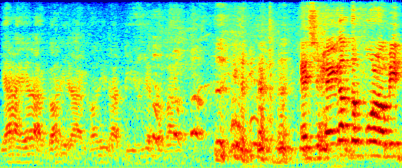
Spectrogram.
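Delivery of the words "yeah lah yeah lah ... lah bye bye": mock busy wife, low and muttered; busy brush-off. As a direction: brush the caller off under your breath. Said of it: "very busy tone".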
